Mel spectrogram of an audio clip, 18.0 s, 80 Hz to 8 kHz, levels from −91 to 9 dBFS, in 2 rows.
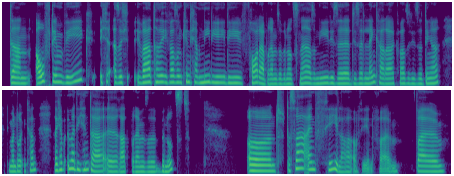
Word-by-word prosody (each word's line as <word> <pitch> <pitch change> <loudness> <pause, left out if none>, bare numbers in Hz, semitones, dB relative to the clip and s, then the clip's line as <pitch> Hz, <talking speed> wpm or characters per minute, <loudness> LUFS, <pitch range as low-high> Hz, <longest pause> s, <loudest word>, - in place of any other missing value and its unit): dann 185 -2 +2
auf 215 +7 +4
dem 230 -3 0
Weg 275 - -2
ich 245 +7 -6
also, 205 0 0
ich 210 0 -4 0.2
war 210 +2 +4
tatsächlich 225 -1 0
so 215 0 +1
'n 215 - 0
Kind, 230 +3 -1
ich 210 - -12
habe 210 -2 -2
nie 220 +2 +2
die 210 -2 0
die 195 0 0
Vorderbremse 170 -4 -1
benutzt, 170 +1 -6
ne, 190 +2 0
also 180 -2 -2
nie 185 +2 0
diese 180 -1 0
diese 175 0 -6
Lenker 180 +2 -2
da, 175 0 0
quasi 180 0 -5
diese 170 0 -4
Dinger, 185 +5 -2 0.3
die 195 - -7
man 180 0 +2
drücken 185 +2 -2
kann, 220 +3 -3 0.3
aber 215 - +3
ich - - -1
habe 235 - 0
immer 275 0 +5
die 250 - +1
Hinter 220 -6 +1
äh, 175 -1 +1
Radbremse 170 0 -1
benutzt 185 +9 -2 1.2
und 200 -1 +6
das 205 +4 -4
war 285 0 +5
ein 250 0 +2
Fehler 225 -10 -1
auf - - -10
jeden - - -6
Fall, 95 -1 -5 0.4
weil 180 0 +2
195 Hz, 170 wpm, -25 LUFS, 175-215 Hz, 1.2 s, und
